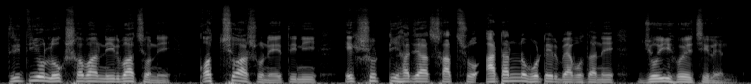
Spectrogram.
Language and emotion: Bengali, neutral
